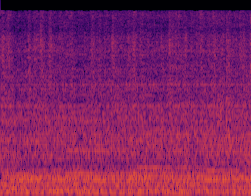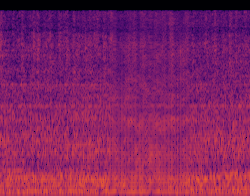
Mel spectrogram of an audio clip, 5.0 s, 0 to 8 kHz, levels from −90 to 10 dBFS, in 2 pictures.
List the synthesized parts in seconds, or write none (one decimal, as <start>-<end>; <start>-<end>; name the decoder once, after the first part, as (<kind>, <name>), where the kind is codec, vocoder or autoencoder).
3.6-4.4 (vocoder, Vocos)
